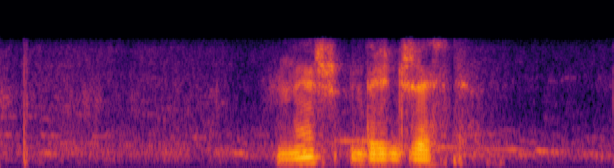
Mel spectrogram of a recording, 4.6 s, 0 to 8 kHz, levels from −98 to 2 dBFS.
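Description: From start to finish the speech carries the sound of the AMR narrowband mobile codec. The line is confined to roughly 150 Hz to 3.5 kHz, so the voice sounds thin and boxed-in, and the vocal-tract model rebuilding it at a modest bitrate, which fits a mode near 10 kbps, leaves a plainly audible buzzy, synthetic edge. On a spectrogram the energy stops at a hard ceiling near 3.5 kHz with nothing above, and the low bass is missing.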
